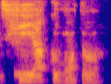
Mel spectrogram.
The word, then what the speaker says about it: Hiyakumoto: Hayakumoto? Pretty close. It's Hiyakumoto. Hiyakumoto.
